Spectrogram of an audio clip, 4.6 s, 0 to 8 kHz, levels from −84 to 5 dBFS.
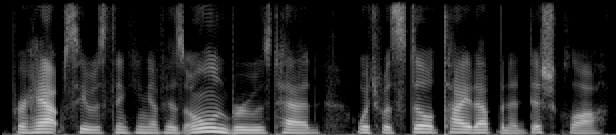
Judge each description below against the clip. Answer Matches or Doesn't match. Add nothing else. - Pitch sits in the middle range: Matches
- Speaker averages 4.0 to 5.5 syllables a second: Matches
